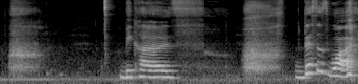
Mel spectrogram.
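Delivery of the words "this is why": higher, slow tearful voice. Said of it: "If I'm crying".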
